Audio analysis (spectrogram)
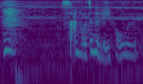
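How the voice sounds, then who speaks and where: An actress playing an affectionate married woman in a wistful secret romance, coy and expressive in Cantonese radio drama style. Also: a little high, unhurried, lightly acted. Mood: sad, aggrieved. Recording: dull lo-fi audio, loud background noise.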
